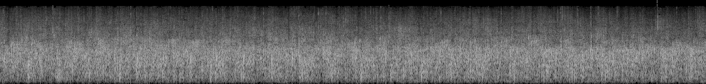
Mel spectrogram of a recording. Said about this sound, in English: Firstly, can I thank all the young people from the Academy, from El Palm, from St. Michael's and for Hamburg for sharing their story and how important their school is to them. So can we give them one big round of applause?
